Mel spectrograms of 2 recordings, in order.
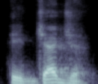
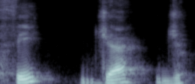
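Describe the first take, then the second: First: All the letter sounds run together without pauses. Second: Each letter sound is said separately with pauses. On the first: "then I read it together in one in one breath" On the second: "one letter at a time"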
